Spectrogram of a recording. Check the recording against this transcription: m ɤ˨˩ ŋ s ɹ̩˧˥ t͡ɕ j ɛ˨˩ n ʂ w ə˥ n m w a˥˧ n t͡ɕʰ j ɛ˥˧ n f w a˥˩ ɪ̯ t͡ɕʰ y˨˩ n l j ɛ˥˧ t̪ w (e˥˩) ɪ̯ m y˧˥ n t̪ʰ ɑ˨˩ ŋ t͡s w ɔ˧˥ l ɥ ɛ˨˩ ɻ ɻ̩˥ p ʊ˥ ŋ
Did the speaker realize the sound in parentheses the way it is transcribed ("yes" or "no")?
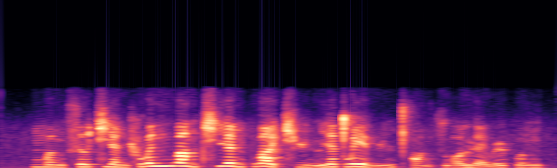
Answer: yes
